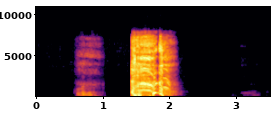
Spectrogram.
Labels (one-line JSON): {"expert_labels": [{"quality": "poor", "cough_type": "dry", "dyspnea": false, "wheezing": false, "stridor": true, "choking": false, "congestion": false, "nothing": false, "diagnosis": "obstructive lung disease", "severity": "mild"}]}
